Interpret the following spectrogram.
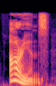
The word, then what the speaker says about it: Arians: Notice the name Arians pronounced like Aryans.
